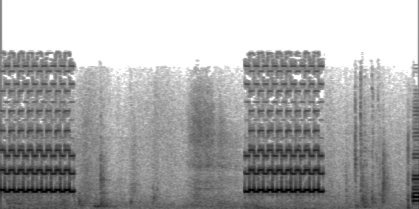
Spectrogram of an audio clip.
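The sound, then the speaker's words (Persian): A telephone rings in two bright electronic bursts of trilling tones, separated by a pause filled with faint low noise, and a third burst begins at the very end. “ای بابا باز این تلفن کجاست؟”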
